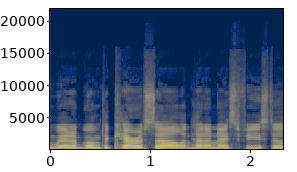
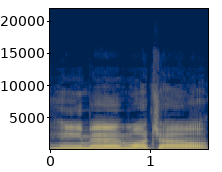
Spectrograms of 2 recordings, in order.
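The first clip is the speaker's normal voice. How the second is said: slow, laid-back, unhurried delivery; 3 semitones higher than usual. Imagining a robed cyclist lightly hitting the asphalt: Big Lebowski voice. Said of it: "Big Lebowski energy".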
